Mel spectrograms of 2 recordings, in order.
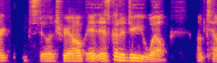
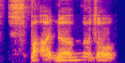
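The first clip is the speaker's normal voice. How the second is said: higher, slow announcer call; hyped announcer take; drawn-out call; 6 semitones higher, slower than usual. Acted. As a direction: stretch the name out high. Second take of the name.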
